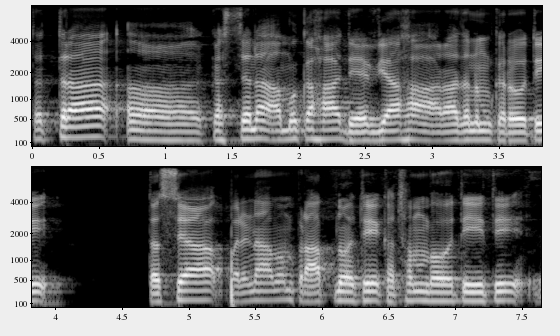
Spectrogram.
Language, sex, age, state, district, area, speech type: Sanskrit, male, 18-30, Karnataka, Raichur, rural, spontaneous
